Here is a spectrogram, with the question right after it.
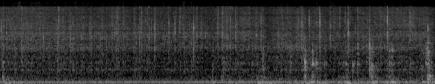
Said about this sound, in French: mettre les haricots verts mouillés directement dans le wok, sans mettre l'huile. Donc j'ai mis le feu pour évaporer l'eau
